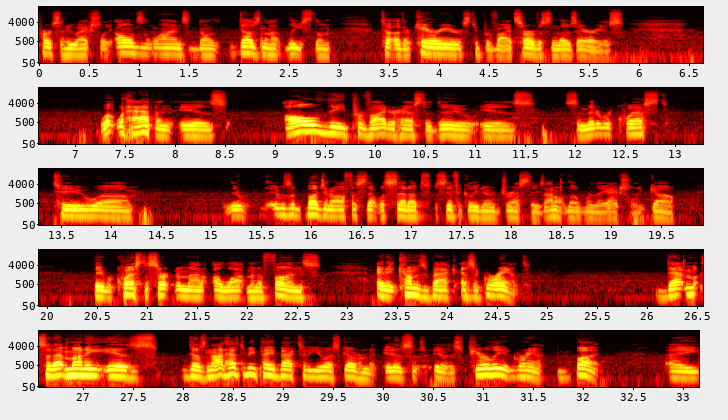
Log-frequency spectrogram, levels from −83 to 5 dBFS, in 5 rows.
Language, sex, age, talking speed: English, male, 30-49, 175 wpm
